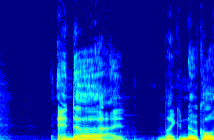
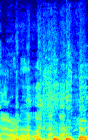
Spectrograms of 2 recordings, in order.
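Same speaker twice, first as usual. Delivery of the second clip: high, drawn out through laughter; laughing shrug; 5 semitones higher, much slower than usual. Retold or imitated. Teen answering mom about quitting, laughing helplessly.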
